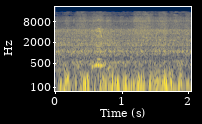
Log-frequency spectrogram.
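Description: A continuous low rumble of background noise, with one short spoken word about half a second in.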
